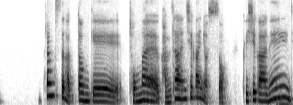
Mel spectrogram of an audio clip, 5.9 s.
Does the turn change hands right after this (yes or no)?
no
